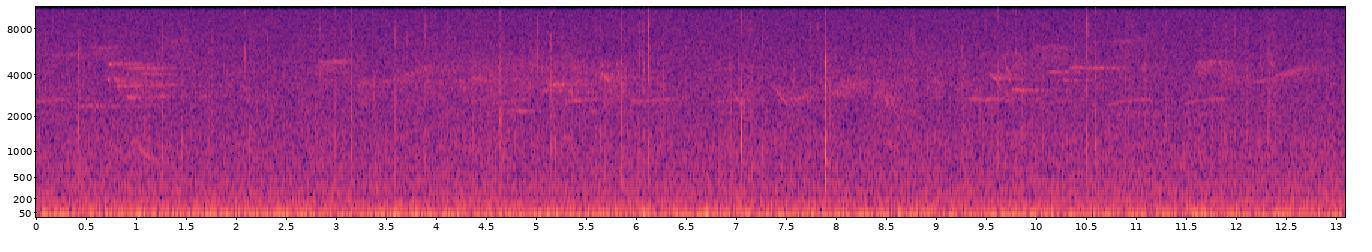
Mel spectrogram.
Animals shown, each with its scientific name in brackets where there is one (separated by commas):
Yellow-bellied Sapsucker (Sphyrapicus varius), Scarlet Tanager (Piranga olivacea), Red-breasted Nuthatch (Sitta canadensis), Black-throated Green Warbler (Setophaga virens), Hermit Thrush (Catharus guttatus), Eastern Wood-Pewee (Contopus virens)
